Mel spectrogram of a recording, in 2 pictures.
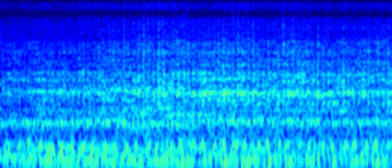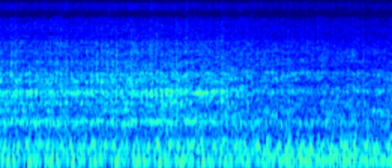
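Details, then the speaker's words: Engine running with a loud rushing roar and a steady high whine on top, loudest on throttle; owner suspects an unhealthy supercharger but is unsure how it should sound; ABS and battery lights on, with a suspected bad alternator or ground. "sounds like it's a supercharger supercharger does not sound healthy at all"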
